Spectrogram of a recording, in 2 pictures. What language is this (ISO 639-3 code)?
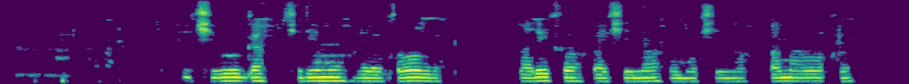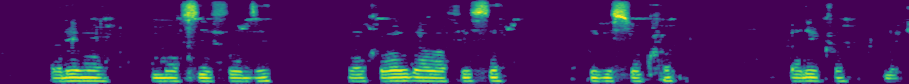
run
